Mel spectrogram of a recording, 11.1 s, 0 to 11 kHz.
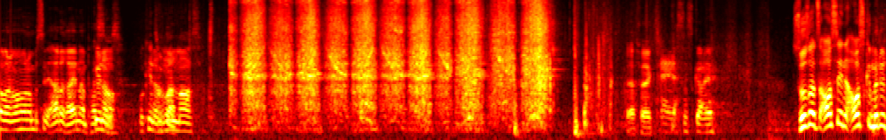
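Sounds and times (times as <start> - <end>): hand saw cutting log: 2.9 - 7.0.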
